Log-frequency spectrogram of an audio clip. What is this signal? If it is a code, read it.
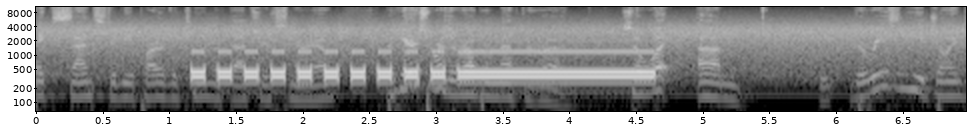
Telephone call progress tone (North American plan), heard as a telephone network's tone, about 350, 440 Hz, 0.1 s on and 0.1 s off, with hum and speech in English. Stutter dial tone.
